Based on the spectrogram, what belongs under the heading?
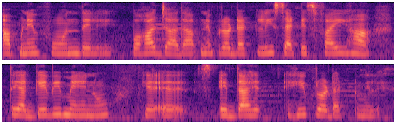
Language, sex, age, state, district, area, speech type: Punjabi, female, 18-30, Punjab, Rupnagar, urban, spontaneous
